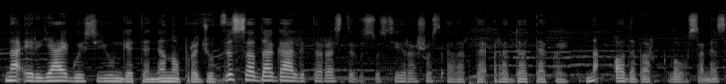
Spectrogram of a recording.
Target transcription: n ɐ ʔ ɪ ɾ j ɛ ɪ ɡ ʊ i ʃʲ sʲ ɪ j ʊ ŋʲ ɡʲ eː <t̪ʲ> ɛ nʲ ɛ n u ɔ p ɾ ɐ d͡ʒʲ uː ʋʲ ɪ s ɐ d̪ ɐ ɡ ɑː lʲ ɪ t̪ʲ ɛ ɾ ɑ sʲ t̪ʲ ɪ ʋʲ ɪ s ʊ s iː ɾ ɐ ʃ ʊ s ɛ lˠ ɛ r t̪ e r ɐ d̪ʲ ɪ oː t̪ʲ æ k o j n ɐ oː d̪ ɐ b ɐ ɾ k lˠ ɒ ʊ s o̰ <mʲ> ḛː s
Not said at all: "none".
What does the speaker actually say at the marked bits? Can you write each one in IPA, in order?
t̪ʲ, mʲ

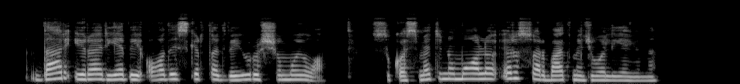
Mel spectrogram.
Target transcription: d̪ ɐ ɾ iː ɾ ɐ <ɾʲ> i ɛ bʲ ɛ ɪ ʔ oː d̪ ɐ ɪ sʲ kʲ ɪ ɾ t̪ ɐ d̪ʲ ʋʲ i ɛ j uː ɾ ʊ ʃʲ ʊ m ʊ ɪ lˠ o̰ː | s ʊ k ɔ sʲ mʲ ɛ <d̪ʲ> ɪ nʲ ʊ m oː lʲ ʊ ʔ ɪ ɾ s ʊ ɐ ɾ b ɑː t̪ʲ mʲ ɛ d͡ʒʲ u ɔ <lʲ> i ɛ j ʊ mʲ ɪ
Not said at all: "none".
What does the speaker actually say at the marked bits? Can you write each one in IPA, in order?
ɾʲ, t̪ʲ, lʲ

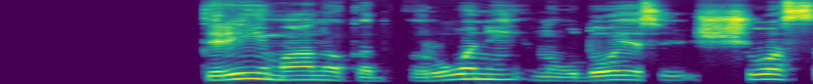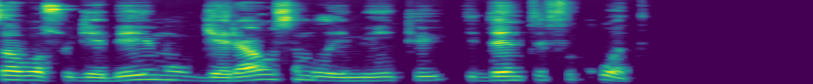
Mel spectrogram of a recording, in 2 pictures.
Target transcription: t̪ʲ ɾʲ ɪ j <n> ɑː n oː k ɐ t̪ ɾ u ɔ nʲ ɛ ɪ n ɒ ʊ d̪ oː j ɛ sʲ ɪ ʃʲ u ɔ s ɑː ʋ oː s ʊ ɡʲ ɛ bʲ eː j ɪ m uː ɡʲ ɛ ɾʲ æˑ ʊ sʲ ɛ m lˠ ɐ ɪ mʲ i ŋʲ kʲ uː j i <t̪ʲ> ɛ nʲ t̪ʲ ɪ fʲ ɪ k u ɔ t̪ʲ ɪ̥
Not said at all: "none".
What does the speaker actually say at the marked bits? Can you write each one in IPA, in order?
m, d̪ʲ

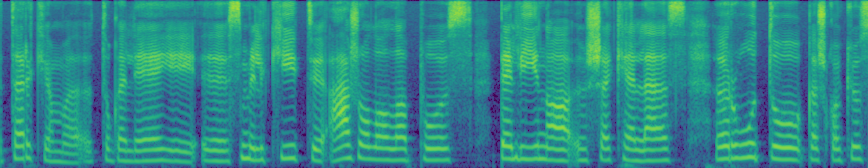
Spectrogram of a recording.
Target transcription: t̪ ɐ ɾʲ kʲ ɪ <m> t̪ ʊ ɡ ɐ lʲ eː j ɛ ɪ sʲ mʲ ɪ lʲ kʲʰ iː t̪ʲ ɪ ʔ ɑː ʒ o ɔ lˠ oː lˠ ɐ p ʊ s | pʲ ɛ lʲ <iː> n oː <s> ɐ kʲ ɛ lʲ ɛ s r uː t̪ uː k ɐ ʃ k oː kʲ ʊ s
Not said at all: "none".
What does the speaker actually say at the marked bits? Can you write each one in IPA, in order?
m, iː, ʃ

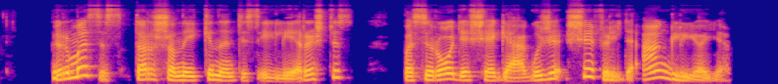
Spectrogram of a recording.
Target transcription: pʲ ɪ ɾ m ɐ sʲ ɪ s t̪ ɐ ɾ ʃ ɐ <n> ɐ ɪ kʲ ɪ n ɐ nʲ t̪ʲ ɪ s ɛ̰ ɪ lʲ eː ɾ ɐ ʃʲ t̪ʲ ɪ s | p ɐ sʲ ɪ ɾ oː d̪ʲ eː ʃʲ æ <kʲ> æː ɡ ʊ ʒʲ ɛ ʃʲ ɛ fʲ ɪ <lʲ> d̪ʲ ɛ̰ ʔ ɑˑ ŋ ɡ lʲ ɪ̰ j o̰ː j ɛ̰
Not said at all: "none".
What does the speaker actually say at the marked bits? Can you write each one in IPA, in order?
n, ɡʲ, lʲ

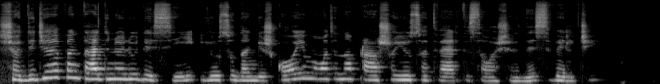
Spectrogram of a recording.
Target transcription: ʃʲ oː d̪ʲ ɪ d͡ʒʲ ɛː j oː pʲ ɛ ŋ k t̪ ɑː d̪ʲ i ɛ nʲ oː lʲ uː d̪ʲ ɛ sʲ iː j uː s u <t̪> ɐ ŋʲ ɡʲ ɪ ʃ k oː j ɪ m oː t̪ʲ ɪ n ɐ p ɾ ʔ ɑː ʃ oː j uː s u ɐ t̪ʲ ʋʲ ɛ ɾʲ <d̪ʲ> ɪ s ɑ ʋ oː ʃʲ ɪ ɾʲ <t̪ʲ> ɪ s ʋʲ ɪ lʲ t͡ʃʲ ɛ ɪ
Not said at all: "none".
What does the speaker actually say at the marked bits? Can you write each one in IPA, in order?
d̪, t̪ʲ, d̪ʲ

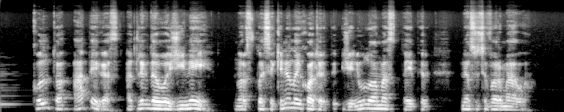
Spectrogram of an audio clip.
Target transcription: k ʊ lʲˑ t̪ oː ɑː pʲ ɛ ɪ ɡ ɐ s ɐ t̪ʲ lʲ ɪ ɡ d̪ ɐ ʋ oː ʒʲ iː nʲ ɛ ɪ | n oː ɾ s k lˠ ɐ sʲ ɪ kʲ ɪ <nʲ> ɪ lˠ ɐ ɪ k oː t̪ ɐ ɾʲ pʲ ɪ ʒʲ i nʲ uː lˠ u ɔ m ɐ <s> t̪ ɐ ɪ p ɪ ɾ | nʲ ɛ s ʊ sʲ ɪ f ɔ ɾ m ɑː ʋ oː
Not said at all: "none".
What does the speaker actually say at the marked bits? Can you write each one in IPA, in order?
nʲ, s

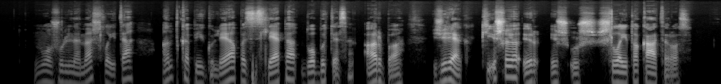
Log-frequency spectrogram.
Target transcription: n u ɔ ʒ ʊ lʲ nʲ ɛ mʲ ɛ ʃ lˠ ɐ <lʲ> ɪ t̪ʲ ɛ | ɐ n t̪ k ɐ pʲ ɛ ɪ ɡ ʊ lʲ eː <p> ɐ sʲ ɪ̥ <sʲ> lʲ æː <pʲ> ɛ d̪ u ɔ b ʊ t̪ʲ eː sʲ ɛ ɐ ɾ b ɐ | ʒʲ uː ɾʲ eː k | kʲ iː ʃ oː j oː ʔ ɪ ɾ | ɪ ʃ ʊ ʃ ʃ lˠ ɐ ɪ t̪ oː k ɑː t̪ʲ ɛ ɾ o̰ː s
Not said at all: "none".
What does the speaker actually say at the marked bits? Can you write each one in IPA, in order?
none, p, sʲ, pʲ

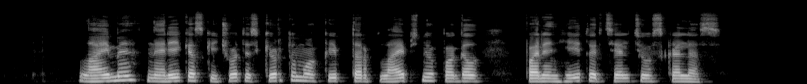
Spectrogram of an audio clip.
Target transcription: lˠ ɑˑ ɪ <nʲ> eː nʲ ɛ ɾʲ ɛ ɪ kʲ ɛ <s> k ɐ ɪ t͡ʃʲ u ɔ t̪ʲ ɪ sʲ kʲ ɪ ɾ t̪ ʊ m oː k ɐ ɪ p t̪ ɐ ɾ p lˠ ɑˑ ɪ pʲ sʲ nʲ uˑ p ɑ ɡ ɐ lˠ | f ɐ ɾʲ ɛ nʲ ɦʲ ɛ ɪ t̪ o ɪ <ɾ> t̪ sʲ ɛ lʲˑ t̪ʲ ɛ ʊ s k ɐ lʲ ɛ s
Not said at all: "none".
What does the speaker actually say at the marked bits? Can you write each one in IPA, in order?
mʲ, s, ɾ

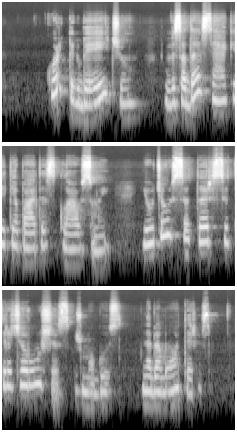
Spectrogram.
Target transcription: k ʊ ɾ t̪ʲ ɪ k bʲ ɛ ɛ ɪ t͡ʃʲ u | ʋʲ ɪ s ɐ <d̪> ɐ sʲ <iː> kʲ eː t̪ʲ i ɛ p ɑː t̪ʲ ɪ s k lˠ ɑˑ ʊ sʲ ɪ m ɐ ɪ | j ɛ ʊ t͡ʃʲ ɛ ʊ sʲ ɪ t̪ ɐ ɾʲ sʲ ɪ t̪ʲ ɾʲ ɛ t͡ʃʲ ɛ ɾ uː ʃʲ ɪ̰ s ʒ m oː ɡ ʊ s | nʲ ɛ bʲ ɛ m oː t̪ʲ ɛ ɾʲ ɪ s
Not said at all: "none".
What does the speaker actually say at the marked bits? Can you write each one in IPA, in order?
d̪, æː

